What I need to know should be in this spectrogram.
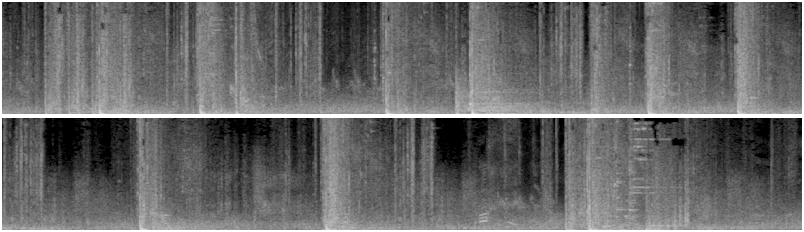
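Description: Magic spells burst with loud whooshing blasts.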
